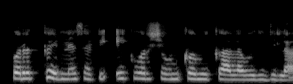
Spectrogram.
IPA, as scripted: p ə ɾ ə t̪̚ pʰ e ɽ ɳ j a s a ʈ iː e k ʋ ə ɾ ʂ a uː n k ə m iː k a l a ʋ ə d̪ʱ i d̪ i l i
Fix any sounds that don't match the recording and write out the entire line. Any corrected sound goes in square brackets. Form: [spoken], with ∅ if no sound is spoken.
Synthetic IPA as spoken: p ə ɾ ə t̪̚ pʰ e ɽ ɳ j a s a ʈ iː e k ʋ ə ɾ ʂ a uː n k ə m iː k a l a ʋ ə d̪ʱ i d̪ i l [a]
